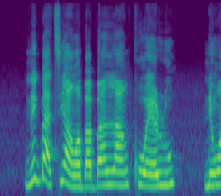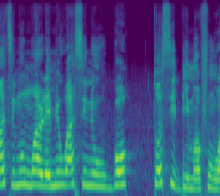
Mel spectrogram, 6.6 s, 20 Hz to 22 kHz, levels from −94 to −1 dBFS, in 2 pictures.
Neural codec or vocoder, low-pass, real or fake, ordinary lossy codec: vocoder, 44.1 kHz, 128 mel bands, Pupu-Vocoder; 19.8 kHz; fake; none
